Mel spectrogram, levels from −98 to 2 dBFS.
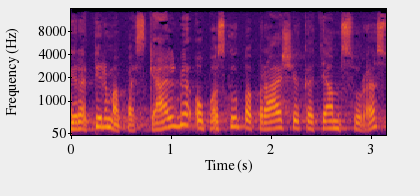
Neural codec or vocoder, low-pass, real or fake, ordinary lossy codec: vocoder, 44.1 kHz, 128 mel bands every 512 samples, BigVGAN v2; 14.4 kHz; fake; MP3, 64 kbps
